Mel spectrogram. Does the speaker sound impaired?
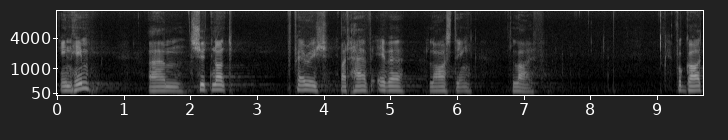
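Yes: stuttering; talks long because of stutter; here blocks.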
